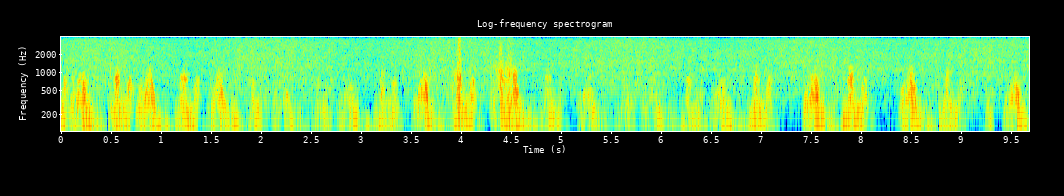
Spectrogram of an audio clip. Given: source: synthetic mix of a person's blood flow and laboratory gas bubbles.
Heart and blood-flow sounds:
Doppler ultrasound of blood flow; precordium
3.90-4.03 s: bubbles
4.29-4.55 s: bubbles
From the record:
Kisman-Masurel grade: 113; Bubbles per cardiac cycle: 1 to 2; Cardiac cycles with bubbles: 1 to 10%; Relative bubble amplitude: loud (0.450 to 0.775); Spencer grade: 1 (occasional bubble signal discernible with the cardiac motion signal, with majority of cardiac periods free of bubbles); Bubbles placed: only in the low amplitude regions of the cardiac cycle

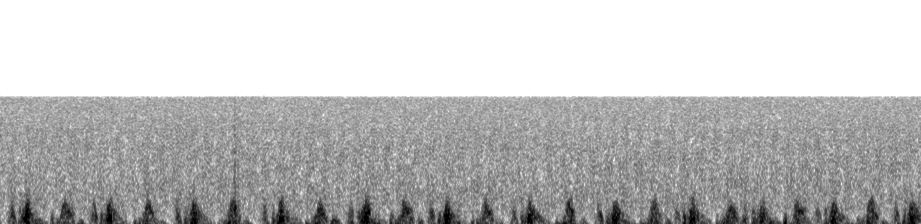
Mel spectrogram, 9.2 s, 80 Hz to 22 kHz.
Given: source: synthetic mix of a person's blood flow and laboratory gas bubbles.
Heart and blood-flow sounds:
Doppler ultrasound of blood flow; precordium
2.28-2.42 s: bubbles
From the record:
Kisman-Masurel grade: 111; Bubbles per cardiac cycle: 1 to 2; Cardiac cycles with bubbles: 1 to 10%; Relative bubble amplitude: barely perceptible (0.100 to 0.250); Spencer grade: 1 (occasional bubble signal discernible with the cardiac motion signal, with majority of cardiac periods free of bubbles); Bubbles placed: anywhere in the cardiac cycle

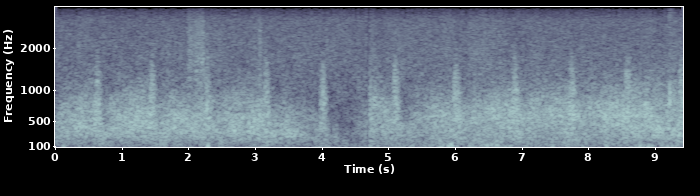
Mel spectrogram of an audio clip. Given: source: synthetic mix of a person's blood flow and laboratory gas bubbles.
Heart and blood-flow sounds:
Doppler ultrasound of blood flow; subclavian vein
9.19-9.29 s: bubbles
From the record:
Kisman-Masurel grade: 112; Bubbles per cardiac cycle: 1 to 2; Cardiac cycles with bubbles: 1 to 10%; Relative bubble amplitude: moderate (0.250 to 0.450); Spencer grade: 1 (occasional bubble signal discernible with the cardiac motion signal, with majority of cardiac periods free of bubbles); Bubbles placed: anywhere in the cardiac cycle

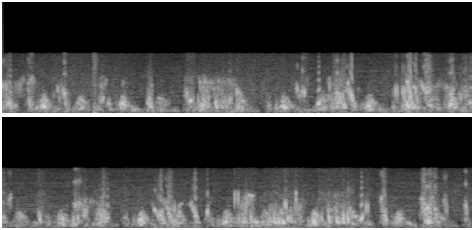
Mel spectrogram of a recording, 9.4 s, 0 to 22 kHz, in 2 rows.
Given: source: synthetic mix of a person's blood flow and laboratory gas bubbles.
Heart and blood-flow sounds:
Doppler ultrasound of blood flow; precordium
0.00-0.36 s: bubbles
0.49-0.68 s: bubbles
0.90-1.06 s: bubbles
1.19-1.25 s: bubbles
1.44-1.52 s: bubbles
1.82-2.44 s: bubbles
2.92-3.06 s: bubbles
3.14-3.58 s: bubbles
3.90-4.80 s: bubbles
5.05-5.16 s: bubbles
5.38-5.79 s: bubbles
6.20-6.51 s: bubbles
6.56-6.79 s: bubbles
7.00-7.73 s: bubbles
7.86-8.22 s: bubbles
8.26-8.40 s: bubbles
8.47-8.57 s: bubbles
8.86-9.08 s: bubbles
9.11-9.17 s: bubbles
9.31-9.38 s: bubbles
From the record:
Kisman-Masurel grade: 243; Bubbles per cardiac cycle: several, 3 to 8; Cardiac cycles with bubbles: 100%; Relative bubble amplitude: loud (0.450 to 0.775); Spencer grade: 3 (all of the cardiac periods contain showers or single bubble signals, but not dominating or overriding the cardiac motion signals); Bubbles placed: only in the low amplitude regions of the cardiac cycle

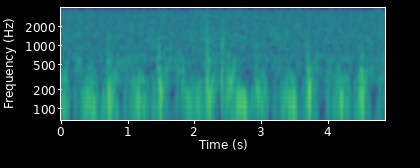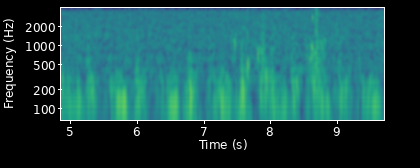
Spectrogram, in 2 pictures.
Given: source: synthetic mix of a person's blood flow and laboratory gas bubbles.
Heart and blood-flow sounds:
Doppler ultrasound of blood flow; precordium
2.14-2.26 s: bubbles
2.37-2.63 s: bubbles
7.44-7.51 s: bubbles
7.63-7.70 s: bubbles
7.78-7.94 s: bubbles
7.97-8.06 s: bubbles
8.51-8.83 s: bubbles
From the record:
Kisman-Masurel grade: 221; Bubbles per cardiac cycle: several, 3 to 8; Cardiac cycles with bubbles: 10 to 50%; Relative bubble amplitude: barely perceptible (0.100 to 0.250); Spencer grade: 2 (many but less than half of the cardiac periods contain bubble signals, singularly or in groups); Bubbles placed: anywhere in the cardiac cycle

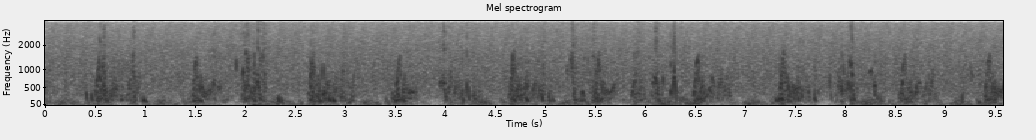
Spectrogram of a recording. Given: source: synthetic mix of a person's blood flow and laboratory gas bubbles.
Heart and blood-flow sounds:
Doppler ultrasound of blood flow; precordium
0.38-1.05 s: bubbles
1.50-1.61 s: bubbles
1.65-1.77 s: bubbles
1.88-2.25 s: bubbles
2.30-2.40 s: bubbles
2.62-3.12 s: bubbles
3.44-3.61 s: bubbles
3.91-4.05 s: bubbles
4.14-4.38 s: bubbles
4.62-5.13 s: bubbles
5.20-5.52 s: bubbles
5.86-6.43 s: bubbles
7.26-7.74 s: bubbles
7.81-8.41 s: bubbles
9.12-9.22 s: bubbles
9.24-9.30 s: bubbles
From the record:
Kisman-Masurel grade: 333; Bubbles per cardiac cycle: rolling drumbeat, 9 or more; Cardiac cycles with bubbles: 50 to 99%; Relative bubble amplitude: loud (0.450 to 0.775); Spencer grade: 3 (all of the cardiac periods contain showers or single bubble signals, but not dominating or overriding the cardiac motion signals); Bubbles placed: anywhere in the cardiac cycle

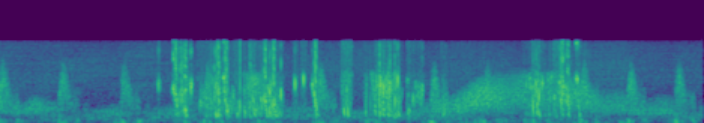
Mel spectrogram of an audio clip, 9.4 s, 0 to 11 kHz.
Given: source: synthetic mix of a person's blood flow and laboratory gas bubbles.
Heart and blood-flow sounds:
Doppler ultrasound of blood flow; subclavian vein
0.00-0.04 s: bubbles
2.12-2.18 s: bubbles
2.31-2.60 s: bubbles
2.66-3.23 s: bubbles
3.27-3.82 s: bubbles
3.93-4.00 s: bubbles
4.04-4.12 s: bubbles
4.17-4.32 s: bubbles
4.58-4.74 s: bubbles
4.87-5.41 s: bubbles
5.44-5.69 s: bubbles
5.90-6.00 s: bubbles
6.99-7.79 s: bubbles
From the record:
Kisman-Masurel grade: 333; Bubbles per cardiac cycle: rolling drumbeat, 9 or more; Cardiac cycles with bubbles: 50 to 99%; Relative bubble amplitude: loud (0.450 to 0.775); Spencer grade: 3 (all of the cardiac periods contain showers or single bubble signals, but not dominating or overriding the cardiac motion signals); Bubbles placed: anywhere in the cardiac cycle

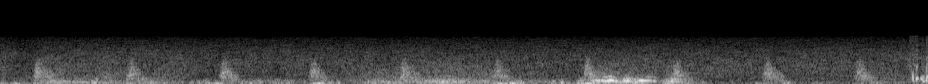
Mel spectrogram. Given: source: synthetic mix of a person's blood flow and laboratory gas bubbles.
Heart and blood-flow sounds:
Doppler ultrasound of blood flow; subclavian vein
9.09-9.29 s: bubbles
From the record:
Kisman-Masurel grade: 213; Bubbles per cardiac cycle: several, 3 to 8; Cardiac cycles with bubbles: 1 to 10%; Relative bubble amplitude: loud (0.450 to 0.775); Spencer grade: 1 (occasional bubble signal discernible with the cardiac motion signal, with majority of cardiac periods free of bubbles); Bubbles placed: anywhere in the cardiac cycle

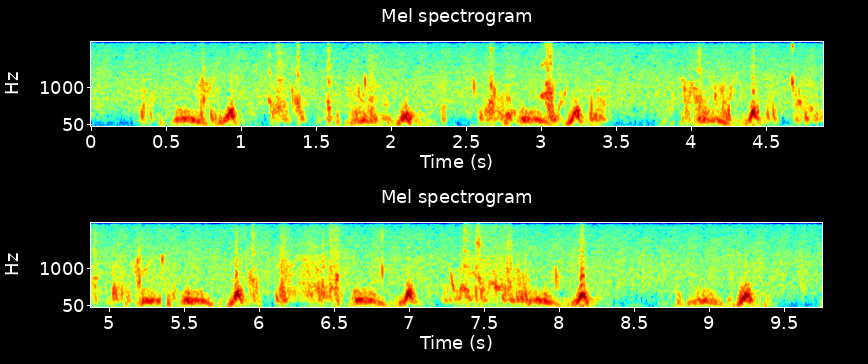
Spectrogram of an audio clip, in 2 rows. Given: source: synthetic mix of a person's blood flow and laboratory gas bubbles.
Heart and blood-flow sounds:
Doppler ultrasound of blood flow; precordium
0.31-0.44 s: bubbles
0.69-0.90 s: bubbles
1.16-1.45 s: bubbles
1.54-2.01 s: bubbles
2.33-2.38 s: bubbles
2.52-2.86 s: bubbles
2.97-3.20 s: bubbles
3.28-3.47 s: bubbles
3.92-4.30 s: bubbles
4.48-4.60 s: bubbles
4.65-4.96 s: bubbles
5.00-5.48 s: bubbles
5.92-6.02 s: bubbles
6.08-6.58 s: bubbles
6.75-6.86 s: bubbles
7.21-7.83 s: bubbles
7.95-8.04 s: bubbles
From the record:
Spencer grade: 3 (all of the cardiac periods contain showers or single bubble signals, but not dominating or overriding the cardiac motion signals); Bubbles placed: only in the low amplitude regions of the cardiac cycle

